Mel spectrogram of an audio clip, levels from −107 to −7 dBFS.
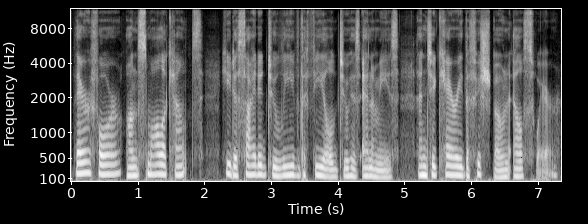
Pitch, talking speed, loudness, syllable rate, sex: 170 Hz, 155 wpm, -18 LUFS, 5.2 syllables/s, female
